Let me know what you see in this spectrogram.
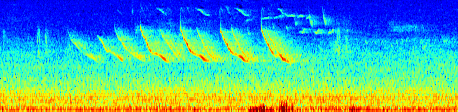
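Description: A songbird singing a run of about nine quick falling notes. Under it is a steady low rumble of outdoor noise, which swells briefly about four seconds in.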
